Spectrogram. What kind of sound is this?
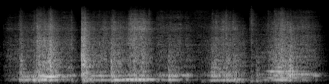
chaise glisse9
dragging a wood chair on a tiled kitchen floor
chair, dragging, floor, furniture, squeaky, tiled, wood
